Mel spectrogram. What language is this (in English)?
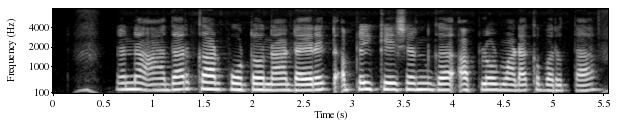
Kannada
